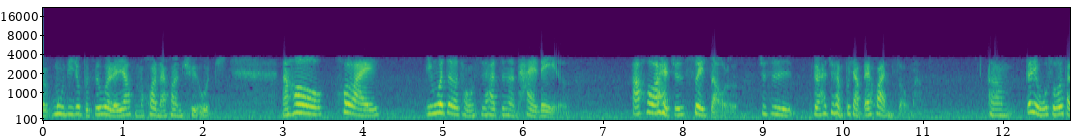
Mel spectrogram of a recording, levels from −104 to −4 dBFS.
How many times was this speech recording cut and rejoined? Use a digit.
1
